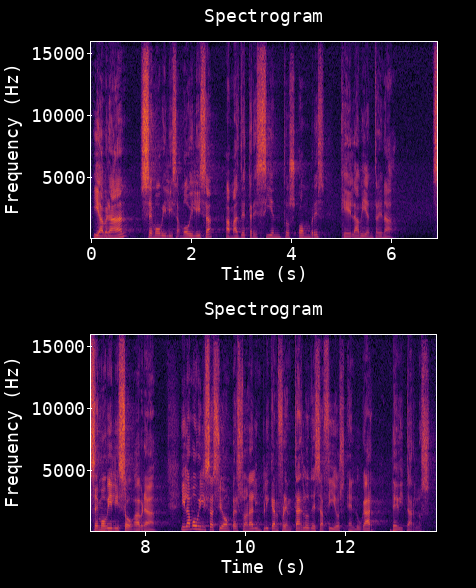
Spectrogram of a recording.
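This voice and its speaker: Colombian guy preaching, kinda high voice, keeps asking "right?" to the crowd, long church echo. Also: moderate pace. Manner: preachy, checks in with tag questions, repeats for emphasis. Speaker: pastor. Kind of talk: sermon. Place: church hall. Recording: church hall with long reverb.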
